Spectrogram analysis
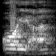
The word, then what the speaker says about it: olla: going to make an Oya that is spelled o-l-l-a oh yeah and it is Spanish for pot simply pot but this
